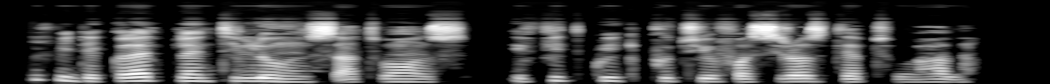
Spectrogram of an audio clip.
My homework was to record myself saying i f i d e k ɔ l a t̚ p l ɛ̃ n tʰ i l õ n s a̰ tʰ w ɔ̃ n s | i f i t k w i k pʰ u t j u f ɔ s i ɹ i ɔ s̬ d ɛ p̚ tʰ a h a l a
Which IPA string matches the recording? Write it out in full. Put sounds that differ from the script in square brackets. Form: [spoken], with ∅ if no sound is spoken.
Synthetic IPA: i f i d e k ɔ l [ɛ] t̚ p l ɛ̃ n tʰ i l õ n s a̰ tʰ w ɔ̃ n s | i f i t k w i k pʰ u t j u f ɔ s i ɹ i ɔ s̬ d ɛ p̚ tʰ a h a l a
